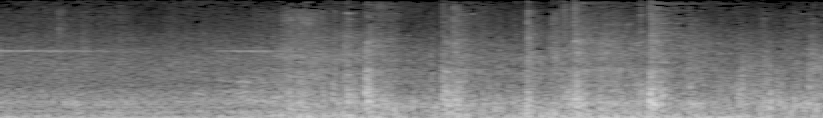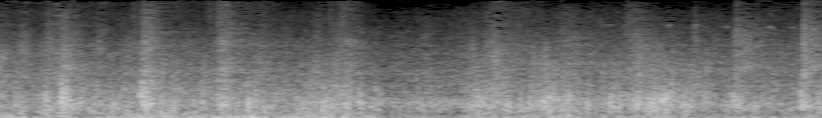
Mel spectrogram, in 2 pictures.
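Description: Moving passenger train heard from an open coach door: a steady low rumble of the running gear, with the wheels clacking over rail joints and points in an uneven run of sharp clicks from about a second and a half in.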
